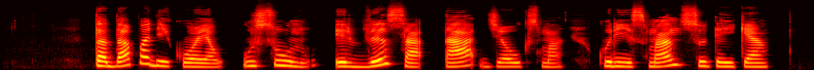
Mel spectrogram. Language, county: Lithuanian, Marijampolė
